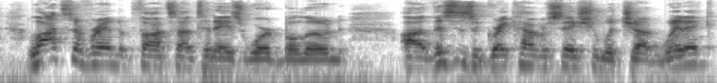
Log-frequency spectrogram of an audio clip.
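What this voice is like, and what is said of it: Sick-sounding voice with Chicago accent. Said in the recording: “a lot of con crud. You can hear it in my voice. Is it me or does my Chicago accent come through more when I have a cold?”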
